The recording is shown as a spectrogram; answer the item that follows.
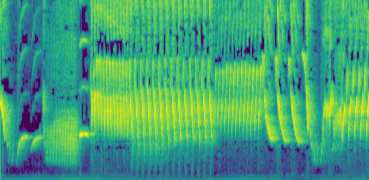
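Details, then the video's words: Gacor canary in full song, used to press opponents and teach young birds: a few rising whistles and a short buzz, then a long run of evenly pulsed rolling notes, ending in mixed sweeping chirps. "Kenari Gacor Cuit cuit Ngerol MENEKAN LAWAN AMPUH utk Pancingan Kenari PAUD belajar Bunyi & MACETAN"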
